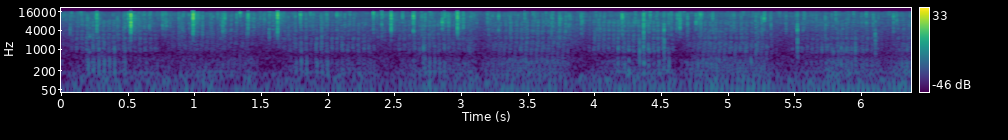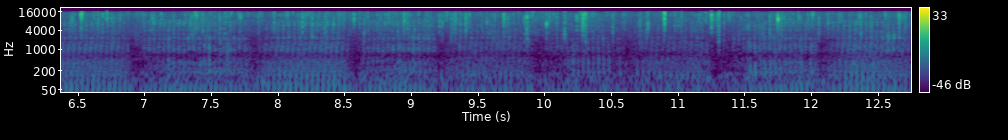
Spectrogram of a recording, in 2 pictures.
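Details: Long stretch of a cat's rumbling purr, even and low, rising and falling roughly every second with each breath, while a crackling fireplace pops and snaps throughout.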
